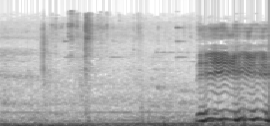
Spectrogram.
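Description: A small goat bleating once, a wavering call that starts near the end, over a steady low rumble.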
